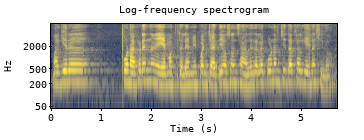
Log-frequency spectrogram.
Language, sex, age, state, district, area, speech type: Goan Konkani, female, 60+, Goa, Murmgao, rural, spontaneous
